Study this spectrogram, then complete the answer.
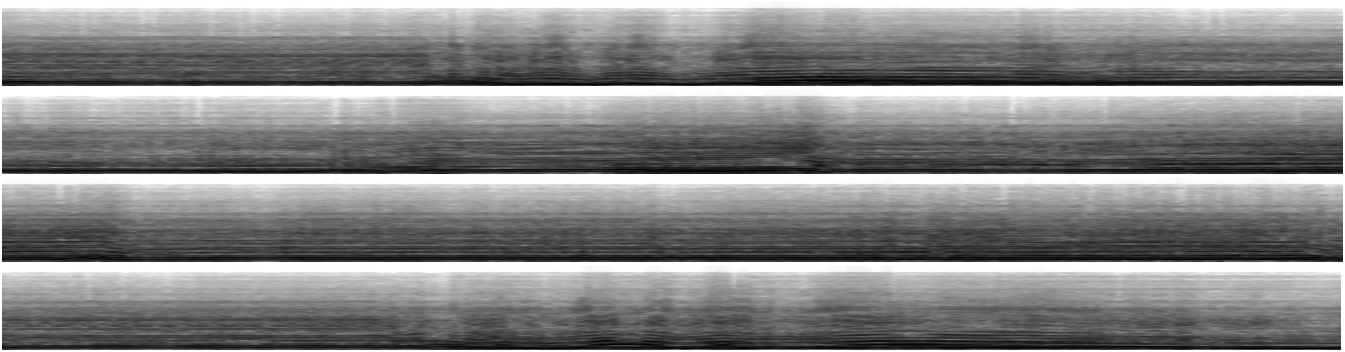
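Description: A motorcycle engine roars loudly at high revs, rising in pitch through the gears and dropping sharply at each shift.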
